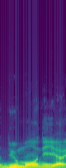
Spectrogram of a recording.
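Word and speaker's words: pneumonia: 우리가 뭐 노우 나이트 할 때 K가 묵금되는 것처럼 헬라 P를 이제 명해서 발음 안 해서 이제 그냥 뭐 뉴모니아 이렇게 뉴메릭 할 때 이거 이유는 이제 발음 안 하는데 그 뉴스 하면 앞에 P가 있습니다.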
